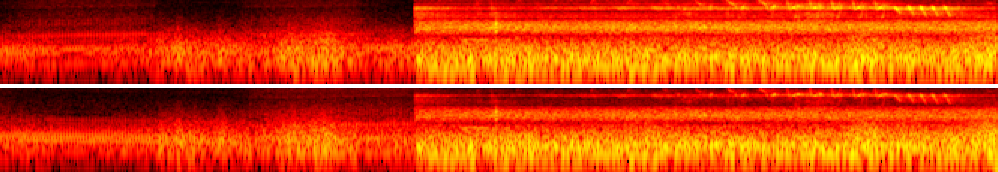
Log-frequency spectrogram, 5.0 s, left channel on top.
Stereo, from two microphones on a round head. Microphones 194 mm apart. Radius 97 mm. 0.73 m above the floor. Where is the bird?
75° left (ahead or behind).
